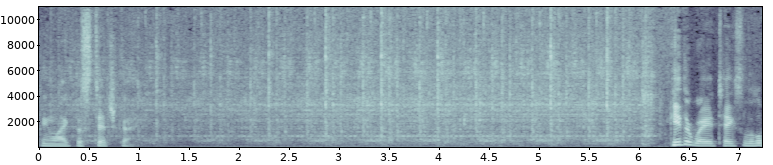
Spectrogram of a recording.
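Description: A sewing machine runs with a rapid, steady ticking as it stitches.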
